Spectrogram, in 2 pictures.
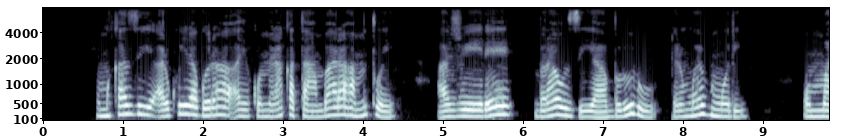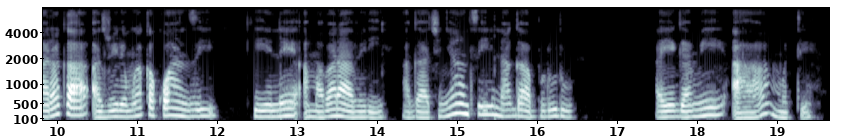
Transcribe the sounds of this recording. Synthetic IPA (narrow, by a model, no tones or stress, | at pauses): o̞mukaziaɾikwiːɾaɡuɾaːjeko̞meɾakataːmbaɾaːhamutwe̞ | aʒwiːɾe̞ | βuɾawuzijaβuɾuɾu | e̞ɾimwe̞ːβumuɾi | o̞mumaɾakaːʒwiːɾe̞mwaːkakwaːnzi | kiːne̞amaβaɾaːβiɾi | aɡaciɲaːnt͡sinaɡaβuɾuɾu | aje̞ɡamia̰hamuti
